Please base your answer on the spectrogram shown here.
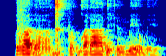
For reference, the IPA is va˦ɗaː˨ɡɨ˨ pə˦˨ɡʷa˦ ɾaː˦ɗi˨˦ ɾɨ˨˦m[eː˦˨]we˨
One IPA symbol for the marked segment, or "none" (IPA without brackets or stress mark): eː˦˨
